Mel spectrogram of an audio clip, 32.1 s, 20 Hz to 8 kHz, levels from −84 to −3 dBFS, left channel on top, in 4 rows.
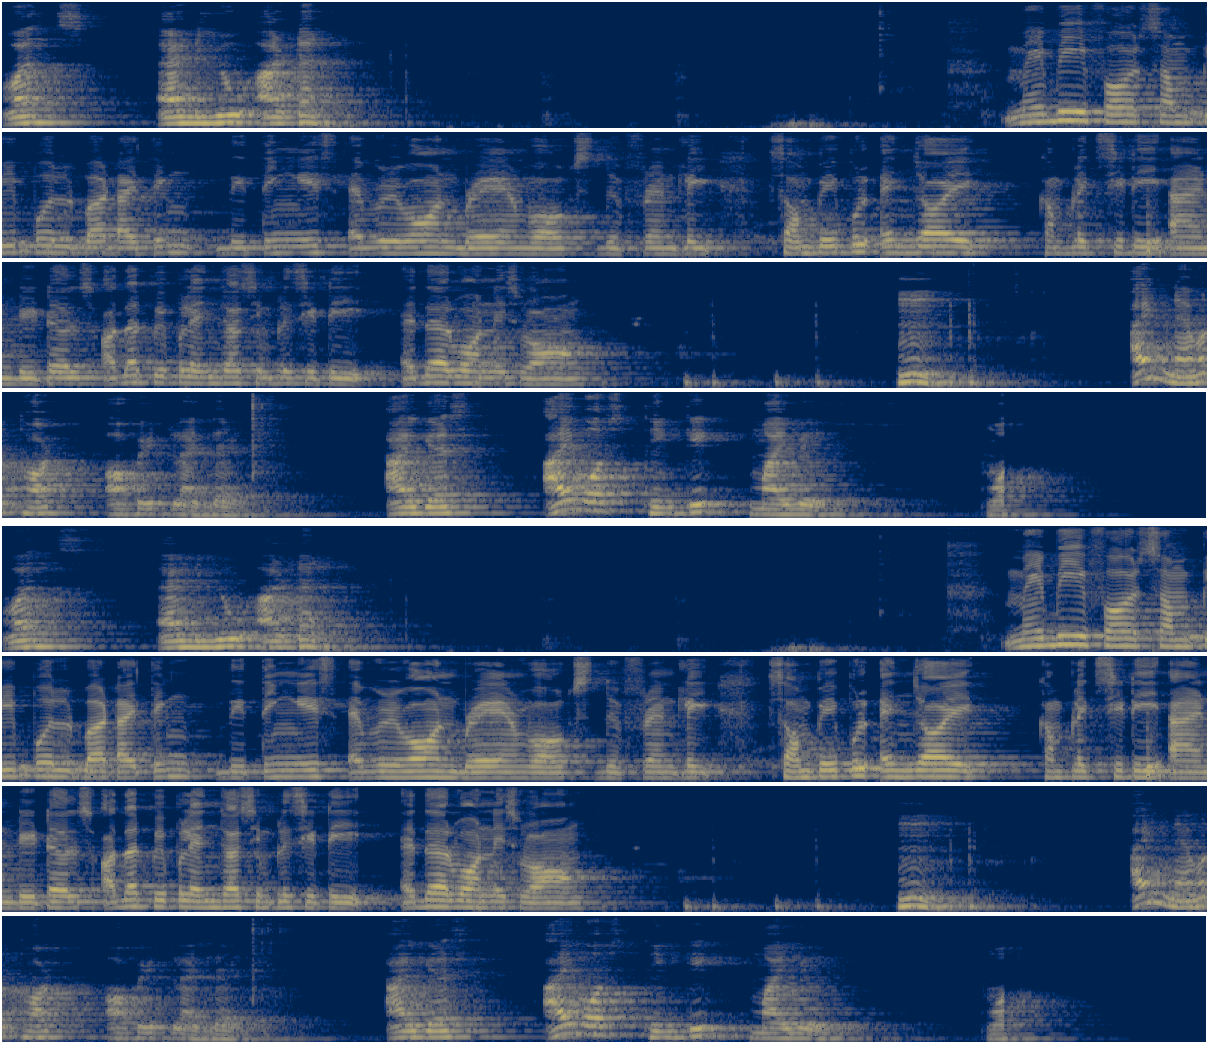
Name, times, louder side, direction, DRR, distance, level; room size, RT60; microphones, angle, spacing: voice 1, 0.0-0.5 1.0-2.4 22.0-22.6 23.6-25.9 26.7-27.4 27.7-29.8 30.7-30.8, left 3 dB, 65° left, 1.3 m, -29 dB
voice 2, 6.7-12.8 13.2-14.5 15.0-18.5 18.7-19.9, right 2 dB, 85° right, 1.3 m, -29 dB
26.0 x 19.5 x 6.1 m
head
